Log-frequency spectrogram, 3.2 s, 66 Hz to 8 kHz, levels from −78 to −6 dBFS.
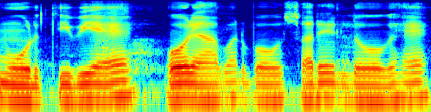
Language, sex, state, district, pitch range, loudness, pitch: Hindi, male, Uttar Pradesh, Saharanpur, 110-120 Hz, -18 LUFS, 115 Hz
